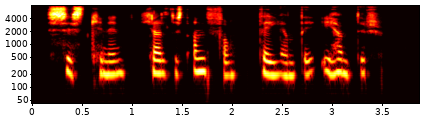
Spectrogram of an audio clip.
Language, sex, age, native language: Icelandic, female, 15, Icelandic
